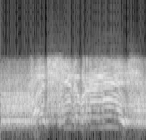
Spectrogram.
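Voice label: near waypoint, mood low, Russian; War Thunder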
